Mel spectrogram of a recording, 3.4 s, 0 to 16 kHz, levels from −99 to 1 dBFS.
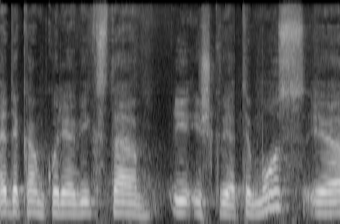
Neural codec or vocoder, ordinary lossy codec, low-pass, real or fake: vocoder, 44.1 kHz, 128 mel bands, Pupu-Vocoder; AAC, 64 kbps; 14.4 kHz; fake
